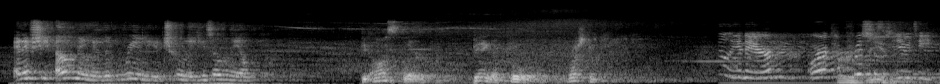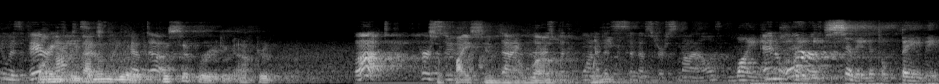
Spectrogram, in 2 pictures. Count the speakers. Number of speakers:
4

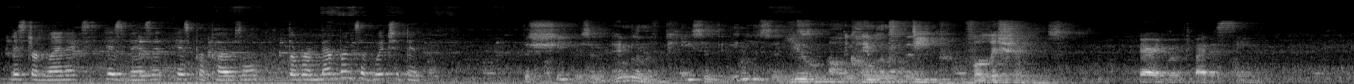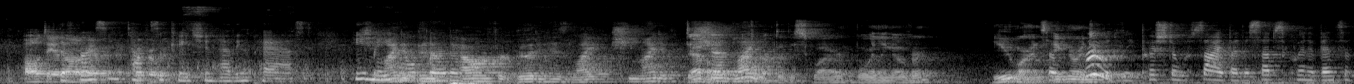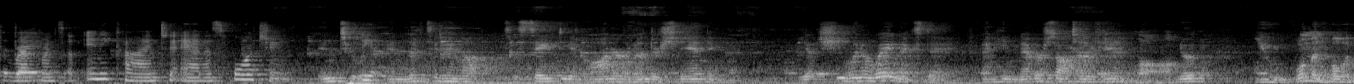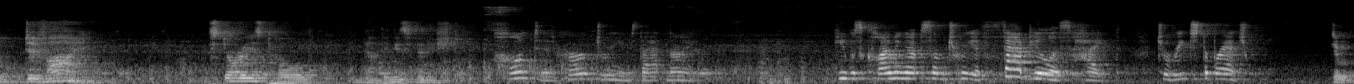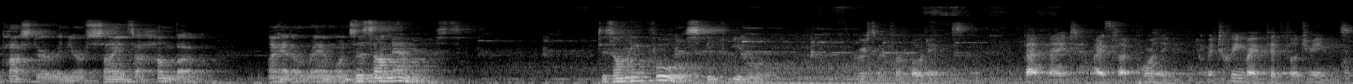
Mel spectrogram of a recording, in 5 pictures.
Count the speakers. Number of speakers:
6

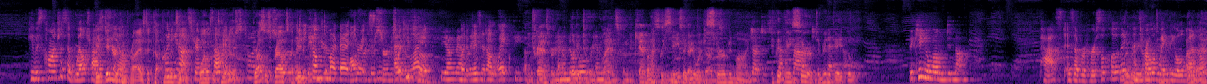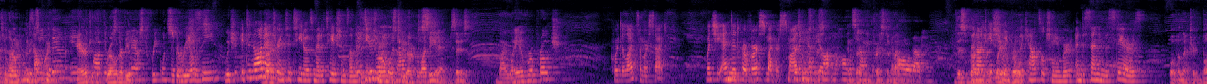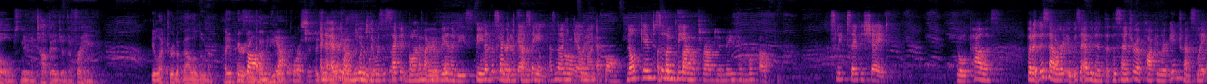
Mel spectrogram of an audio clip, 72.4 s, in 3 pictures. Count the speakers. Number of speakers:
7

